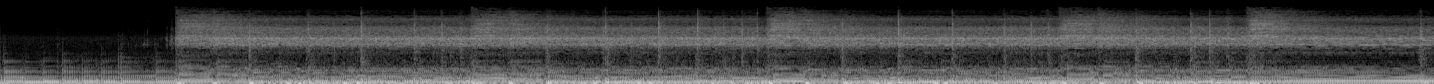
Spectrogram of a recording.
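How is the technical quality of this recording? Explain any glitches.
The recording has one persistent fault: mains buzz, running from start to finish. Something in the chain, such as a dimmer, a rectifier or a poorly shielded cable, is letting sharp switching spikes from a 60 Hz supply into the signal, two per cycle. Those spikes spread into a dense ladder of 60 Hz harmonics reaching up into the kilohertz range, so instead of a soft hum there is a steady, raspy buzz sitting only around 20 dB below the wanted sound.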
